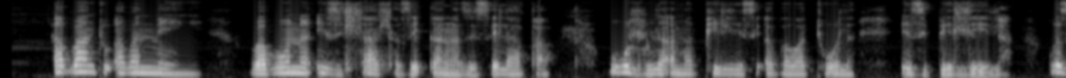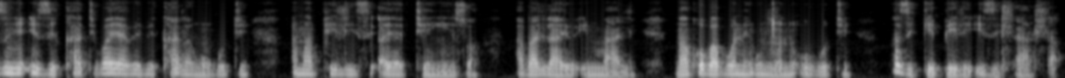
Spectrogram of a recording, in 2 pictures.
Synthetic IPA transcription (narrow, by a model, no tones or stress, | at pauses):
aβantʼuʔaβaneŋi | βaβɔnaʔiziɬaɬazɛɡ̥ʱa̰ŋa̰zisɛlapʰa̰ | uɣuɮulaʔamapʰilisiʔaβawatʰɔ̰la | ḛzib̥ʱɛɮɛːla | ɣweziɲɛʔizikʰa̰tʰiβajaβɛβɛkʰa̰laŋo̰ɣutʰi | amapʰilisiʔa̰jatʰeŋiswa | a̰βalajɔ̰ʔḭmaːliŋakʰɔβaβɔnɛɣuŋ͡ǀʱɔnɔ̰ʔṵɣutʰi | βaziɡ̥ʱɛb̥ʱɛlɛʔiziɬa̰ːɬa̰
